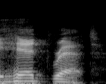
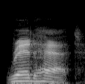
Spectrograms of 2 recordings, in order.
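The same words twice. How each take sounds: First: "head rat" said as the mistake; swapped R and H. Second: "red hat" with a clear R and H; correct red hat. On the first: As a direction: imitate the learner's "head rat". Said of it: "they'll say". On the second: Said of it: "but they'll say head rat". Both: Shown as a demonstration.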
